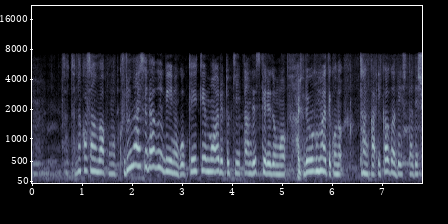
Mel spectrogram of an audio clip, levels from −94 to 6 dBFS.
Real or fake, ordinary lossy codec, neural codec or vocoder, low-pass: fake; none; codec, 16 kHz, 4 kbps, FreqCodec, smaller model; 7.2 kHz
